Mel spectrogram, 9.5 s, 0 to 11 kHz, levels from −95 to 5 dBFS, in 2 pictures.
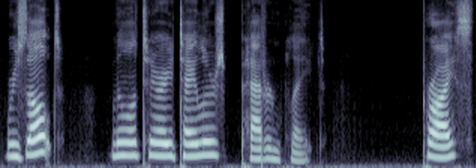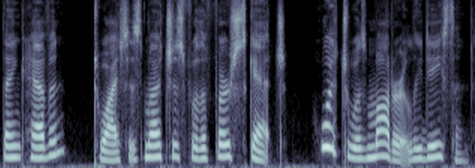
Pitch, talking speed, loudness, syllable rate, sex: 225 Hz, 125 wpm, -18 LUFS, 4.9 syllables/s, female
